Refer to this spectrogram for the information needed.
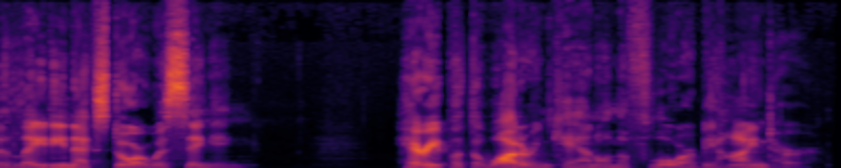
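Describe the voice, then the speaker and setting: This storybook reader is a man with a lowish voice. He reads a children's tale aloud in an expressive, unhurried storytelling style.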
